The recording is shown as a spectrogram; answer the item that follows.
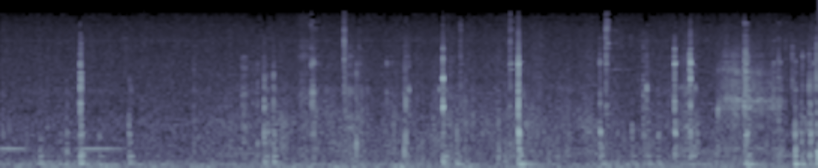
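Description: Faint outdoor ambience with a low rumble and scattered light clicks and ticks: footsteps through grass and handling of a hand-held camera as it is carried.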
